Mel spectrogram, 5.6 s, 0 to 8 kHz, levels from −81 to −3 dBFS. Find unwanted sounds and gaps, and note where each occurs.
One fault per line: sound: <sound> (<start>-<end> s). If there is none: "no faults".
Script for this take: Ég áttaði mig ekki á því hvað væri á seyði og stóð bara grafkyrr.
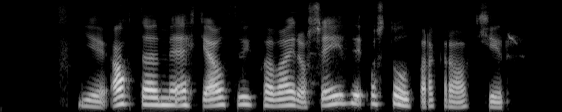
no faults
